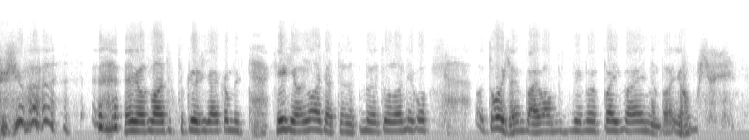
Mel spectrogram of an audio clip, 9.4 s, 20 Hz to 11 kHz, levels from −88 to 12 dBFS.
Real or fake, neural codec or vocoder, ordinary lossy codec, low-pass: real; none; Opus, 64 kbps; 7.2 kHz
